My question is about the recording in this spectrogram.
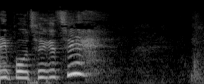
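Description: A woman's voice speaking briefly during about the first second, then a lull with only low room sound.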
